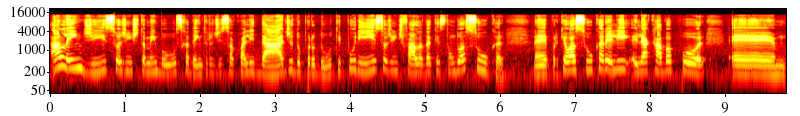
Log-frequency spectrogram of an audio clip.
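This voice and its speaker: A woman's medium-pitched voice with a São Paulo accent. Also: ordinary pitch variation, moderate pace. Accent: São Paulo accent, noticeable. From São Paulo, Brazil. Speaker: specialty coffee expert. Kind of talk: podcast interview.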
